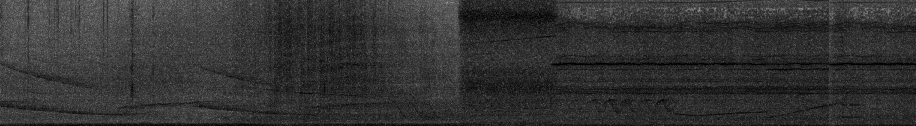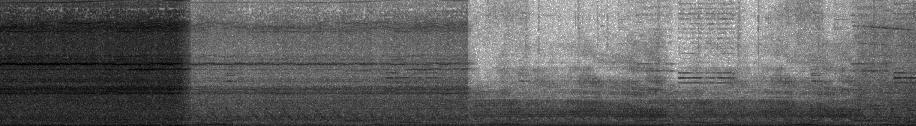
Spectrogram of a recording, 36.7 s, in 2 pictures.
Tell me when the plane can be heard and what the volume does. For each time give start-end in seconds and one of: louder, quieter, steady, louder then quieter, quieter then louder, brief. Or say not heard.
0.0-36.6 quieter.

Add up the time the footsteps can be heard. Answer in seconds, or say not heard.
not heard.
